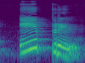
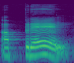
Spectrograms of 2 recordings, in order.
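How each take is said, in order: First: It is pronounced the English way. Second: It is pronounced the Hindi way. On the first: "अंग्रेजी में" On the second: "Hindi में"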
